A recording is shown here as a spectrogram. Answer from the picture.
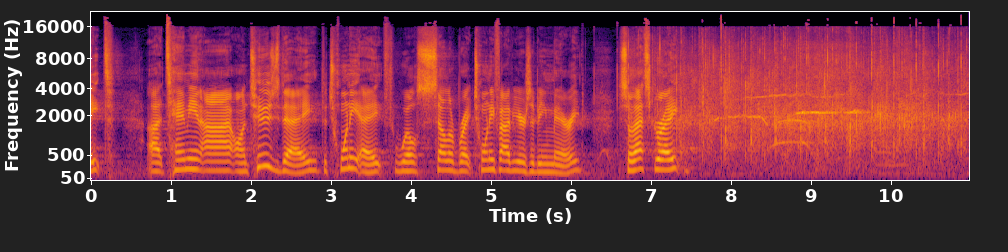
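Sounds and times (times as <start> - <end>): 
speech: 0.0 - 7.7
audience applause: 7.0 - 10.9.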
